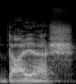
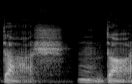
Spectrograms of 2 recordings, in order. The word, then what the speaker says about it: Daesh: There's Daesh, which is more accurate. That's the Arabic one. Then there's, I think, David Cameron, Dash, and then there's Dash, and then there's Obama, which is Dash.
